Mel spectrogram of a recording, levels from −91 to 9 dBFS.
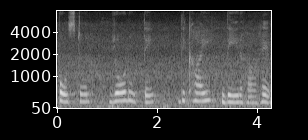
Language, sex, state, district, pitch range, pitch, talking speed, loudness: Punjabi, female, Punjab, Kapurthala, 215-250 Hz, 230 Hz, 100 wpm, -18 LUFS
